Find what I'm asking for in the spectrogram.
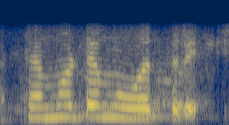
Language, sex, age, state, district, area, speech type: Kannada, female, 45-60, Karnataka, Dharwad, urban, conversation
